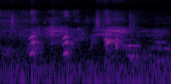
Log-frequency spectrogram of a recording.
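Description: Goat kids bleating faintly: three short calls, each falling in pitch.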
